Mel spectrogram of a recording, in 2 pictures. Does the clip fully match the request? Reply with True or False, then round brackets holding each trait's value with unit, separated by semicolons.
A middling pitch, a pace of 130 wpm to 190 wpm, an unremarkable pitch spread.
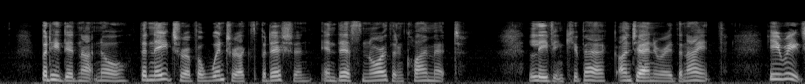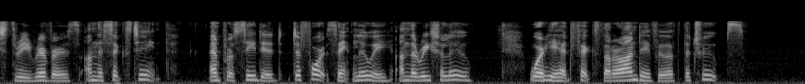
True (180 Hz; 170 wpm; 3.1 semitones)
